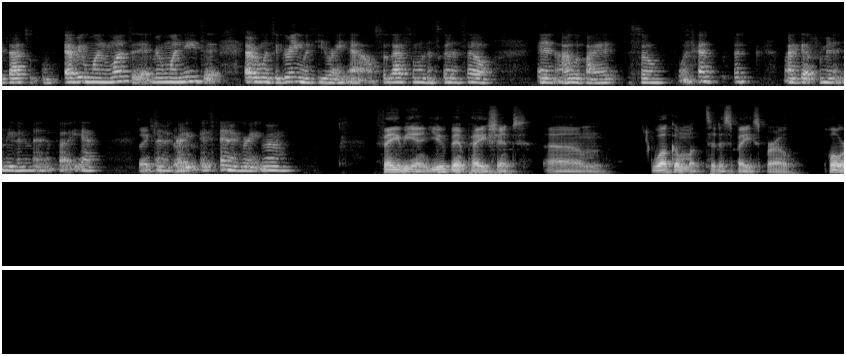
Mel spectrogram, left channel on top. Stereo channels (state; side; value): silent; right; digital silence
